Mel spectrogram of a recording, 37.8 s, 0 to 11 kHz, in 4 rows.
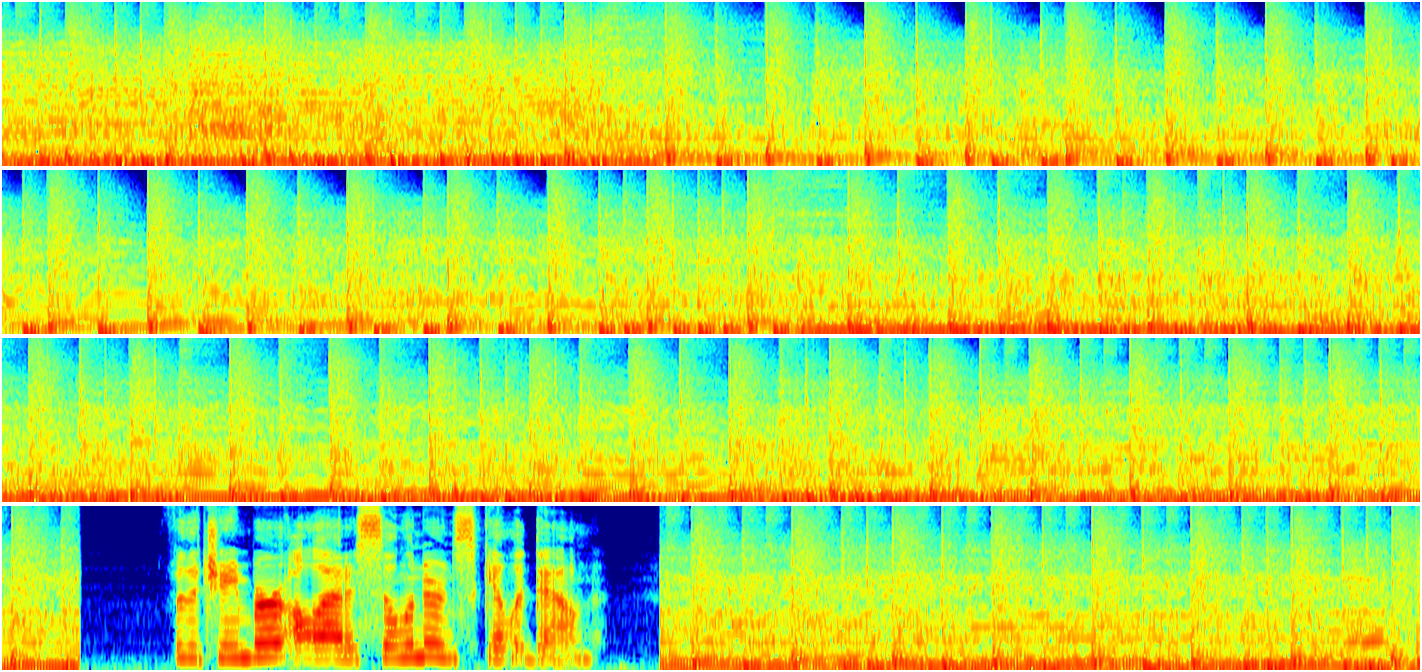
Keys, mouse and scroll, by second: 0.1 shift+click, 0.4 right click, 0.7 click, 1.2 typing, 1.7 click, 2.6 g, 2.8 shift+y, 3.3 click, 4.2 g, 4.4 shift+y, 5.1-6.9 drag, 7.3 middle click, 8.0 3, 8.2 middle click, 8.4 click, 9.0 KP_1, 9.5 s, 9.8 click, 10.4 click, 10.6 middle click, 11.3 2, 11.3 click, 11.5 g, 11.7 shift+y, 12.6 click, 13.1 KP_1, 13.8 2, 14.2 click, 14.5 right click, 15.0 click, 15.4 1, 15.6 click, 16.0 g, 16.1 shift+y, 17.0 click, 17.5 alt+a, 17.7 scroll down 1, 17.8 middle click, 18.3-19.8 typing, 19.7 click, 22.0 Tab, 22.1 alt+a, 22.8 click, 23.5-25.3 typing, 24.6 click, 26.8 click, 27.6 Delete, 27.9 click, 28.9 shift+a, 31.5 click, 36.5-37.4 typing.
